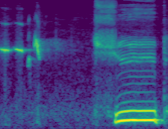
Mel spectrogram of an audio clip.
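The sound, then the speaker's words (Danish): A nightingale singing in a fairy tale is voiced by short, high chirps and whistles, followed by a steadier, lower tone rich in harmonics. “Og så kom nattergalen frem. Den sang så dejligt, at man lige straks ikke kunne sige noget ondt om den.”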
